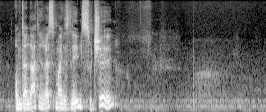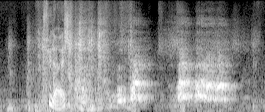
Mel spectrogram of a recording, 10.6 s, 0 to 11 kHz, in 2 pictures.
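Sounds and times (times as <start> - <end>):
speech: 0.3 - 2.5, 6.3 - 8.0
dog barking: 7.5 - 10.4.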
